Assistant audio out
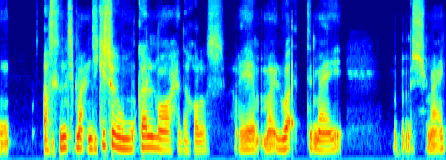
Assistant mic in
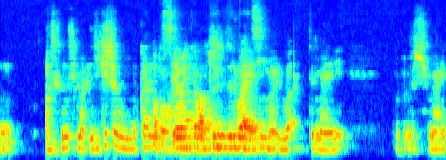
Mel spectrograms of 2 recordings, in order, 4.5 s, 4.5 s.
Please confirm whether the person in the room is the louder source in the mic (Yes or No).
Yes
